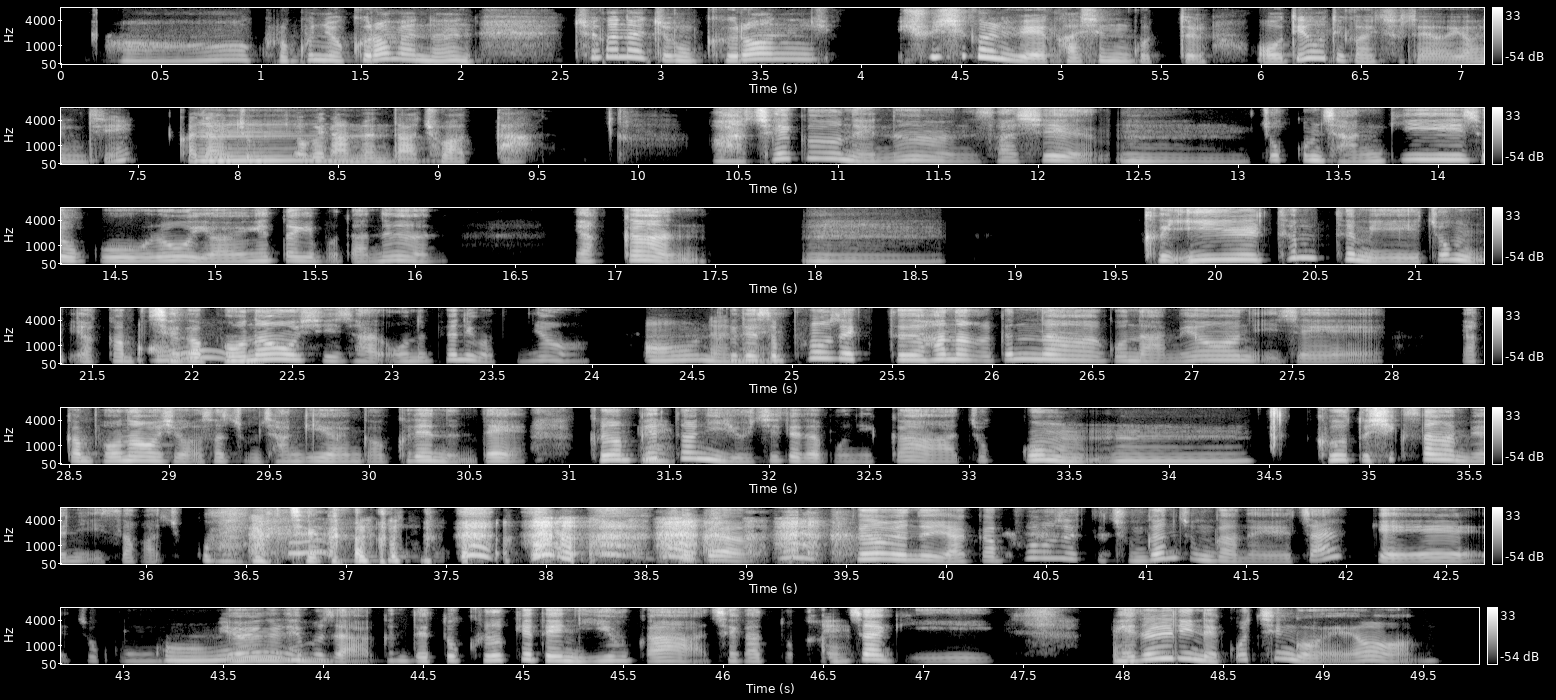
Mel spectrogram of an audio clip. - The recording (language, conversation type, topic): Korean, podcast, 일에 지칠 때 주로 무엇으로 회복하나요?
- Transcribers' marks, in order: tapping; other background noise; in English: "번아웃이"; tsk; laughing while speaking: "가지고 제가"; laugh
